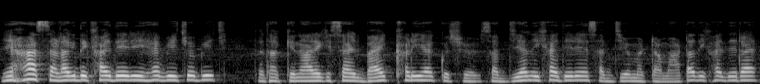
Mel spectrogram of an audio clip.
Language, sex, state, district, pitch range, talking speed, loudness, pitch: Hindi, male, Bihar, East Champaran, 160-195 Hz, 230 wpm, -20 LUFS, 190 Hz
